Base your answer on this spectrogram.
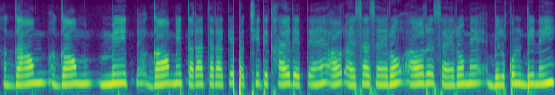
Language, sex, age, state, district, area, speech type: Hindi, female, 45-60, Uttar Pradesh, Lucknow, rural, spontaneous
